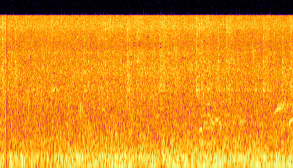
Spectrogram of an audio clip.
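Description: Splash-pad water jets spraying and pouring down in a steady rush, with a steady low hum beneath. Faint short calls, likely distant voices, come near the end.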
